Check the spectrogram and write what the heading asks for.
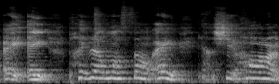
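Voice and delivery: a dad in the car asking for a song, lightly voiced excitement; hyped dad.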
